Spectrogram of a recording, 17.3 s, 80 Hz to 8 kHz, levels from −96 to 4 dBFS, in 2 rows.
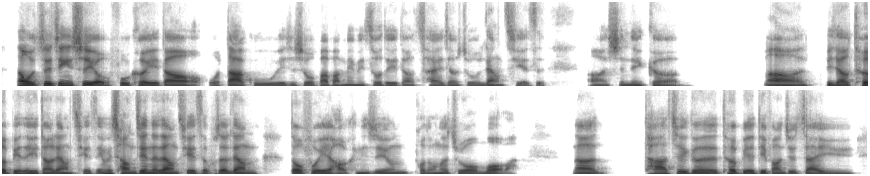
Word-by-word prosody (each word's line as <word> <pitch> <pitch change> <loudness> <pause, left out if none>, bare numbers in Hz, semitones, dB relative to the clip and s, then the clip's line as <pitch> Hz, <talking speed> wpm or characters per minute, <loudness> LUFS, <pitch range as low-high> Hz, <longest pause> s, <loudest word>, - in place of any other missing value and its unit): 那 195 - +9
我 155 - +8
最 175 +5 +5
近 165 -3 +3
是 135 +4 +4
有 125 - +5
复 125 -2 -1
刻 120 -2 +1
一 100 -2 +3
道 105 -3 +2
我 - - -8
大 120 -3 +4
姑 110 +1 -6
也 100 - -4
就 100 - -11
是 105 +2 -7
我 100 - -4
爸 110 0 -3
爸 95 - -4
妹 100 +2 -5
妹 100 -1 -5
做 105 +2 -7
的 100 - -7
一 95 - -4
道 100 0 -9
菜 100 +1 -8
叫 100 0 -8
做 100 +1 -9
酿茄子， 110 -2 -7 0.4
啊， 95 0 -9
是 110 +4 -6
那 105 -2 -2
个 95 -2 -6 0.8
呃， 100 -1 +2 0.2
比 110 - -1
较 110 0 +3
特 140 +6 +5
别 100 -5 0
的 95 - -1
一 100 - +1
道 105 +2 +1
酿茄子， 100 0 -2
因 125 - -2
为 - - +3
常 115 -7 +1
见 140 +2 +4
的 120 - +3
酿茄子 120 -6 +2
或 95 - -8
者 120 -3 +2
酿豆腐 120 +1 0
也 105 -1 +3
好， 90 -3 -3
肯 100 - -11
定 100 - -3
是 115 +2 -5
用 110 -1 -3
普 - - -8
通 100 -2 -5
的 105 +1 -2
猪 105 - -9
肉 115 0 0
末 120 -1 0
吧。 - - -13 0.6
那 125 -5 0 0.4
她 140 +1 +1
这 160 +3 -1
个 130 -6 +2
特 160 +5 +2
别 115 -3 0
的 - - +1
地 120 - 0
方 110 -1 -2
就 115 +1 -4
在 115 0 -1
于， 90 0 -7
110 Hz, 290 characters per minute, -23 LUFS, 100-120 Hz, 0.8 s, 那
